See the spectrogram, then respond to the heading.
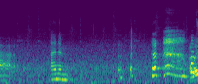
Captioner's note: laughing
